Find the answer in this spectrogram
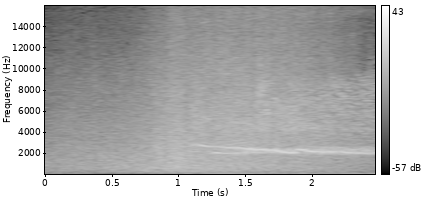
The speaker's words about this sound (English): Then, with a huge crash of water, something emerges. The night sky lit by the dazzling, blazing form of an inferno shaped into the form of a bird.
